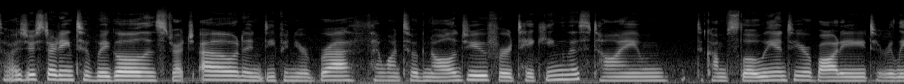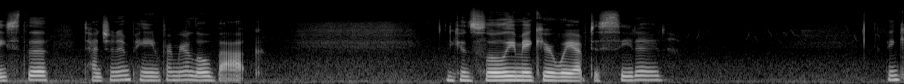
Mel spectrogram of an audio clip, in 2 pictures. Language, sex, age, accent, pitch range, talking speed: English, female, 30-49, American, 175-200 Hz, 160 wpm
